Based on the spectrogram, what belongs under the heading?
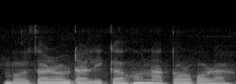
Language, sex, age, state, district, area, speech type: Assamese, female, 30-45, Assam, Nagaon, urban, read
